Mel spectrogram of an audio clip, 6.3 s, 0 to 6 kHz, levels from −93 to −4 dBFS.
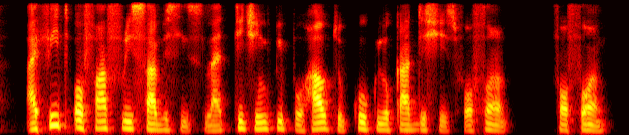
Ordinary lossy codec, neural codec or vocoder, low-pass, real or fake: none; codec, 16 kHz, about 1 kbps, DyCAST, with the encoder's durations; 5.4 kHz; fake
